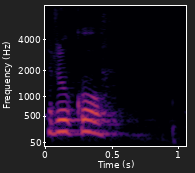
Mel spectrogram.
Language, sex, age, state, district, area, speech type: Hindi, female, 18-30, Uttar Pradesh, Azamgarh, rural, read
